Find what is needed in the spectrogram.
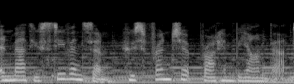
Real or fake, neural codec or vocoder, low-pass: real; none; 7.2 kHz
